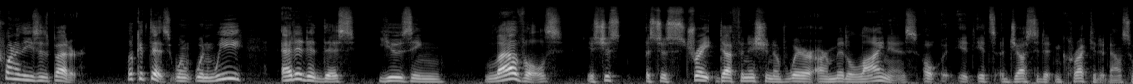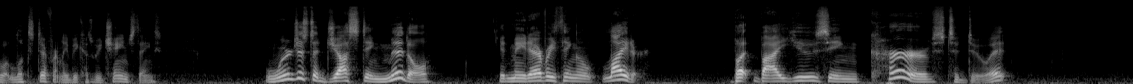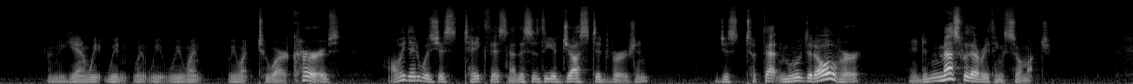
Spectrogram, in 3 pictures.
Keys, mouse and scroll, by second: 0.4 click, 2.3 click, 4.2 click, 5.2 click, 7.5-9.3 drag, 14.0-15.5 drag, 15.9 click, 18.5 click, 19.1 click, 19.8 click, 23.7 click, 25.4 click, 29.2-30.8 drag, 32.9 click.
